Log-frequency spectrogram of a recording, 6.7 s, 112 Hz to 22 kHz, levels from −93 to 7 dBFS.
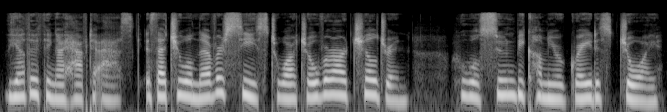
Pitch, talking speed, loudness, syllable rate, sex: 220 Hz, 225 wpm, -18 LUFS, 5.5 syllables/s, female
